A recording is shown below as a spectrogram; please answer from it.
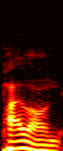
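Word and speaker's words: Pilon: uh the reason why I know it's it's pronounced pylon is uh uh Steinbach wrote a book called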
